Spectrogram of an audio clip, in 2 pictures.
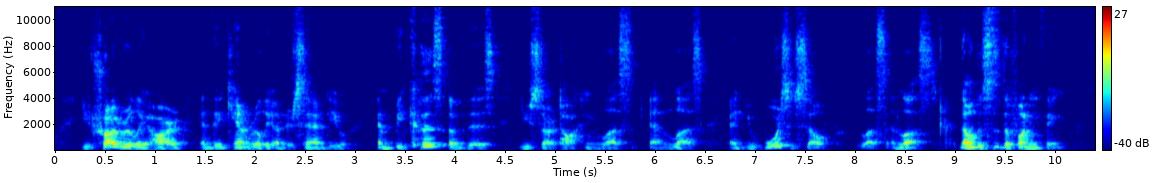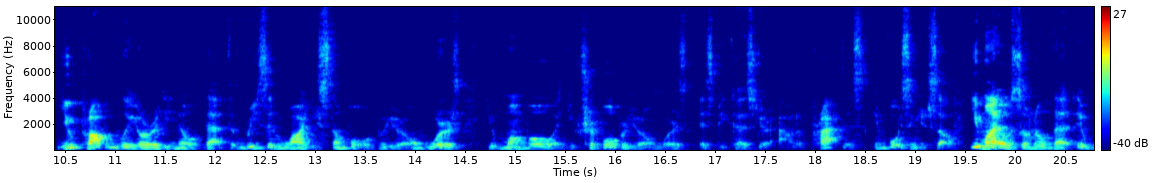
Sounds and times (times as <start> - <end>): Male speech, man speaking: 0.0 - 20.7
Narration, monologue: 0.0 - 20.7.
